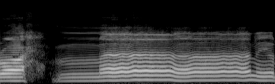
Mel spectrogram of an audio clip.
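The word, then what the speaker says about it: رحيم: বিসমিল্লাহির রাহমান।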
